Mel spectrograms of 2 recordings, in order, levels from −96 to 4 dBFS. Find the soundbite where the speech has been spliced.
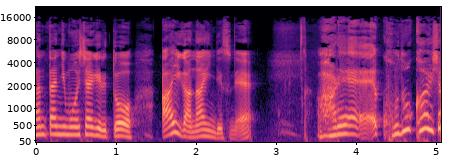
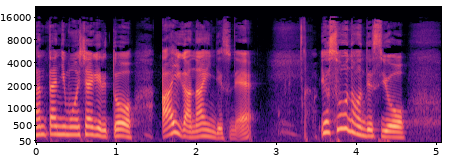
second; 1 cut; at 3.4 s

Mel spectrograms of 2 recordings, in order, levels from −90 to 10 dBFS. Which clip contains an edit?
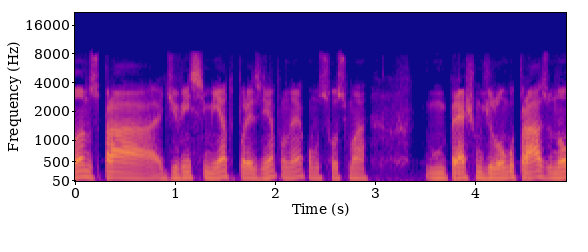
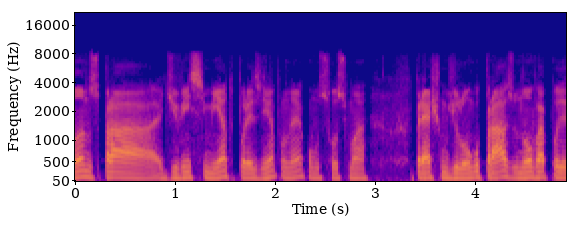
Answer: second; 1 cut; at 3.4 s

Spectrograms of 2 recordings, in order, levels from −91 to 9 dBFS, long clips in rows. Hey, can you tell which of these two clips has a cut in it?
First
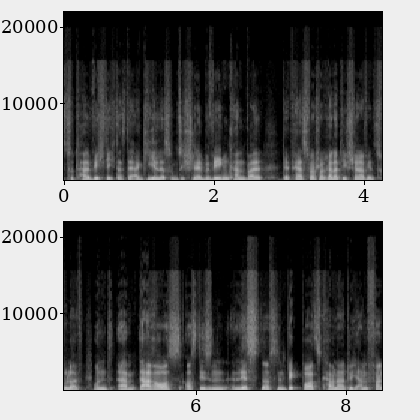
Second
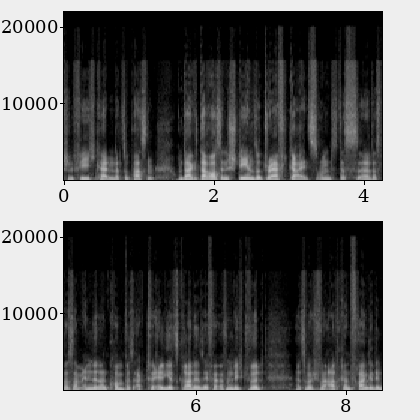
first; 1 cut; at 4.6 s

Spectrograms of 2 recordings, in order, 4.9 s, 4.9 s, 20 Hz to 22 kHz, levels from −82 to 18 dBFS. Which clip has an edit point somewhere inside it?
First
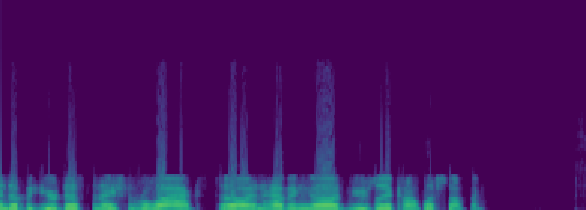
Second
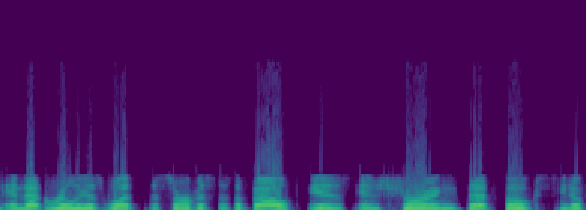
second; 1 cut; at 2.6 s

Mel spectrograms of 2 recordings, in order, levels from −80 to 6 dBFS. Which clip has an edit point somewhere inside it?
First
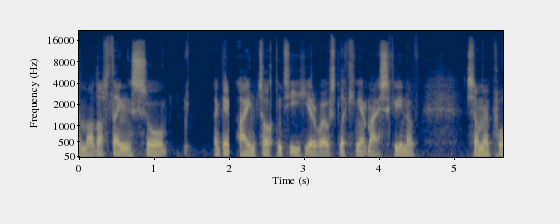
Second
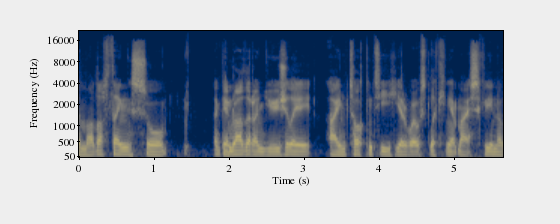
first; 1 cut; at 2.0 s

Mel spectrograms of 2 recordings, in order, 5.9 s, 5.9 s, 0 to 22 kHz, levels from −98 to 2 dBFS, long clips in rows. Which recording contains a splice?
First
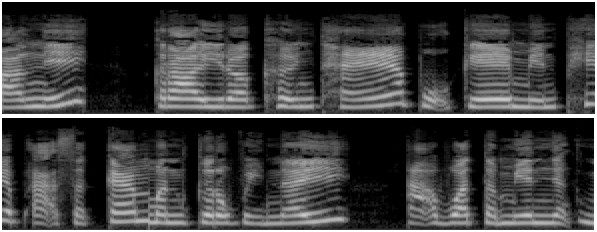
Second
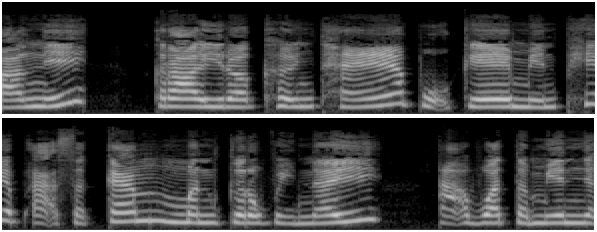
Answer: first; 1 cut; at 3.7 s

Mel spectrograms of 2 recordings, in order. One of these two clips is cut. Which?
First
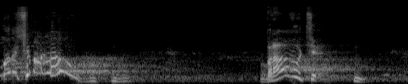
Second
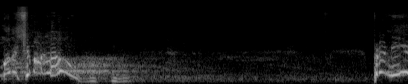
first; 1 cut; at 2.6 s

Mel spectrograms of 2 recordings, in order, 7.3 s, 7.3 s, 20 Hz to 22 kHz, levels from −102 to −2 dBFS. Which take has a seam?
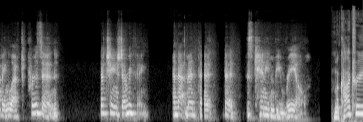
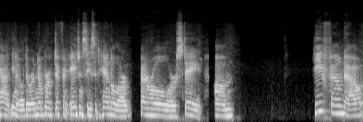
second; 2 cuts; at 2.6 s, 4.2 s

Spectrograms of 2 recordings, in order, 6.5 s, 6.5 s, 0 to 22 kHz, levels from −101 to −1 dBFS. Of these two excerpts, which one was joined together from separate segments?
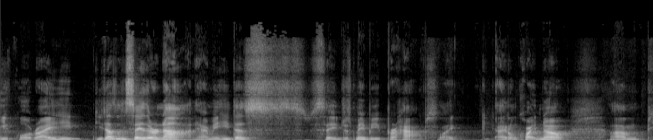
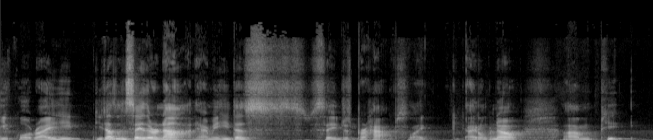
second; 2 cuts; at 3.5 s, 4.9 s

